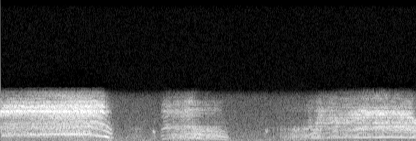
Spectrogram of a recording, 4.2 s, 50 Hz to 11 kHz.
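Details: Juliet the black bear, Wildlife Research Institute study animal, February 10, 2014: three drawn-out squalling cries, the first loud and about a second long, the last rising and fading.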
